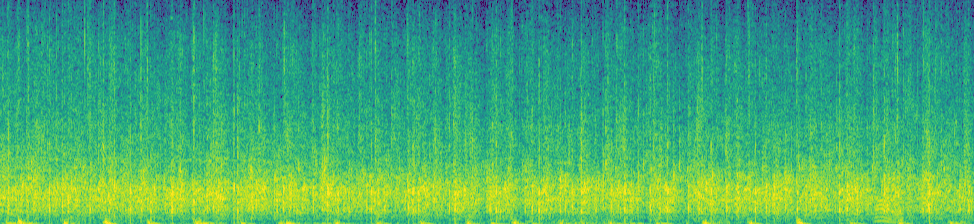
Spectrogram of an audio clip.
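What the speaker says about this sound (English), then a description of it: "if you guys can join me in giving them a round of applause for it" An evening audience at Adler applauds the participants with a sustained, even round of clapping from a sizeable crowd, steady and moderately loud throughout, with faint voices mixed underneath.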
